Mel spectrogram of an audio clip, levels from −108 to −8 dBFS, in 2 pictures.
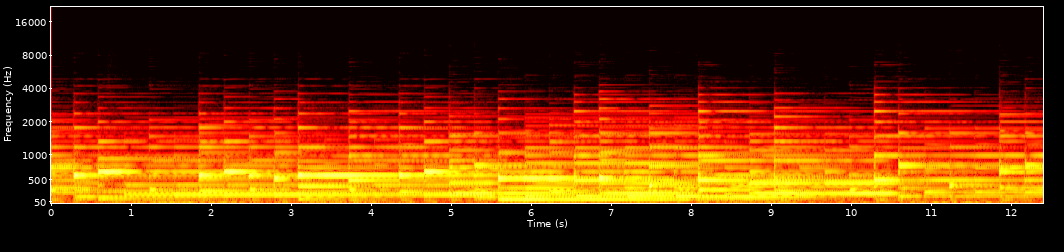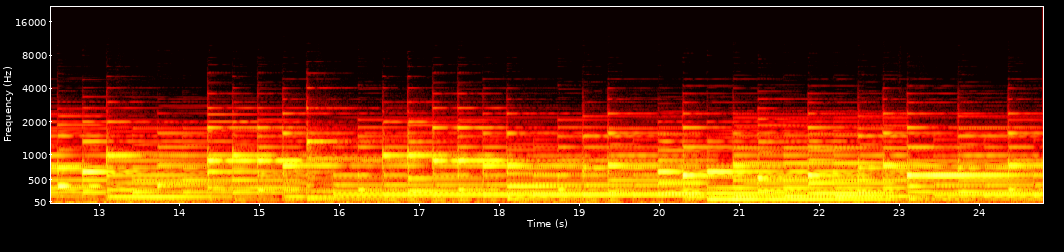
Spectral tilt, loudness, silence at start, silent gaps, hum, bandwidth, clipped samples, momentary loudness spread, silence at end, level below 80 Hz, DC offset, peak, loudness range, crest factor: -12.5 dB/octave; -27 LUFS; 0 s; none; none; 4.3 kHz; under 0.1%; 7 LU; 0 s; -50 dBFS; under 0.1%; -12 dBFS; 4 LU; 16 dB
